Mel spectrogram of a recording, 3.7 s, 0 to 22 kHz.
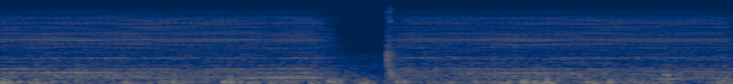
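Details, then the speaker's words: Wiper motor on an 1981 Ford F100, tested after repair with cowl removed: steady motor whine at low then high speed, cutting out cleanly at the park position and restarting evenly; normal wiper motor operation. "uh here is low speed well you can see them down in there working oh yeah there's high speed"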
